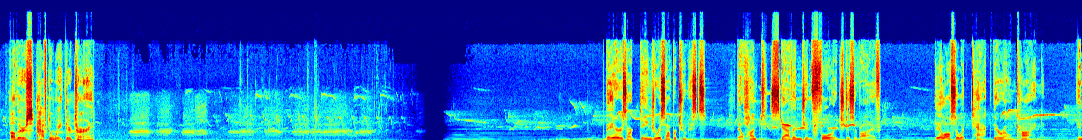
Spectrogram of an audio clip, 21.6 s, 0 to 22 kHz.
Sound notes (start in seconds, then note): 4.7 birdsong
